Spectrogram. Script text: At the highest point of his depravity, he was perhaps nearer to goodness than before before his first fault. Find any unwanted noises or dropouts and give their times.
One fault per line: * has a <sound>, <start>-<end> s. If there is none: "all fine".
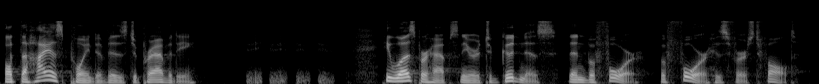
* has a laugh, 2.5-3.4 s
